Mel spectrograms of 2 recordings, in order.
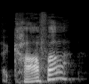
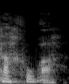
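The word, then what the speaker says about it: قهوة: Pronounced qahwa, something like that with that C sound at the start with the Q sound at the start in Arabic. qahwa.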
